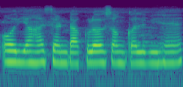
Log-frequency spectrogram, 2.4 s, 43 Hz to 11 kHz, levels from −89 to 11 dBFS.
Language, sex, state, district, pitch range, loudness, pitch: Hindi, female, Odisha, Sambalpur, 200-210 Hz, -15 LUFS, 205 Hz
